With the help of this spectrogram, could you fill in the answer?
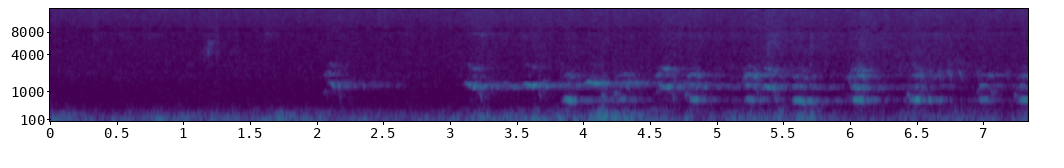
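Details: Hunting dogs in full cry while hunting hare in Italy, a hare flushed and sighted twice; tonal baying barks start after two seconds and build into overlapping calls from several dogs over low rumbling wind.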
